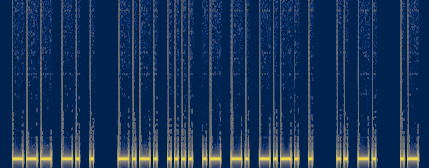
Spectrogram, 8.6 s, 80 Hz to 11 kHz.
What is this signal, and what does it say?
Morse code, heard as a keyed tone, about 17 wpm, 700 Hz. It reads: ONE CHANCE IN A
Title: Sentences from Top 1000 Words - Review Part 3 - 17wpm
